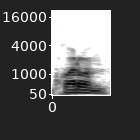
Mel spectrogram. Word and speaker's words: Cuarón: That's actually how you pronounce his name. Cuarón.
